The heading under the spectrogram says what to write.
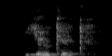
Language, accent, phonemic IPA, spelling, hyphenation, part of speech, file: English, Southern England, /ˈjəʊkiːɡ/, yokeag, yo‧keag, noun, LL-Q1860 (eng)-yokeag.wav
- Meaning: Synonym of nocake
